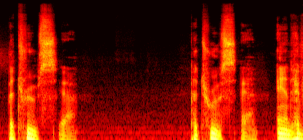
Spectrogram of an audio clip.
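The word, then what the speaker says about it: Pétrus: Did I pronounce that right? Petrus. Petrus.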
